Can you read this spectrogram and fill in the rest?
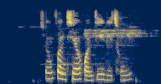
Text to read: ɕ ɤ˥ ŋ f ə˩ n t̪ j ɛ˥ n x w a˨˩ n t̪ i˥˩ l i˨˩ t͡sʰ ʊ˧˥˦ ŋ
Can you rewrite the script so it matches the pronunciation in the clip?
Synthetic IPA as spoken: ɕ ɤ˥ ŋ f ə˥˩ n t̪ʰ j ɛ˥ n x w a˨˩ n t̪ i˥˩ l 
